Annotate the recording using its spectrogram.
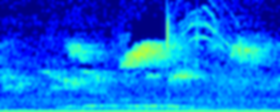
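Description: Birds chirping: short high calls recur, with a rising call and a quick run of very high notes about a second in.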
